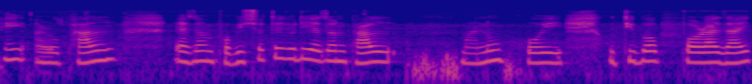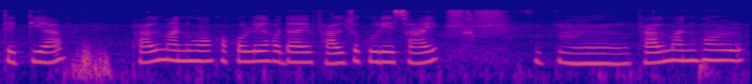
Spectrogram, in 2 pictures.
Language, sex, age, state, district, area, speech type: Assamese, female, 30-45, Assam, Nagaon, rural, spontaneous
